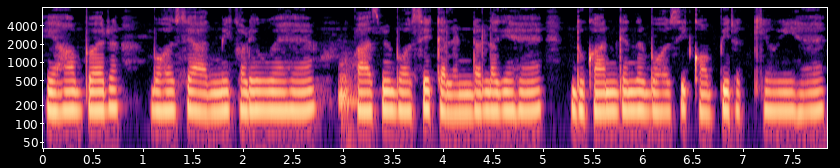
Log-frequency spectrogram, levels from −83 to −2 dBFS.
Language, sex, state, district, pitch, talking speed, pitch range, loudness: Hindi, female, Uttar Pradesh, Lalitpur, 165 Hz, 190 wpm, 160-170 Hz, -16 LUFS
